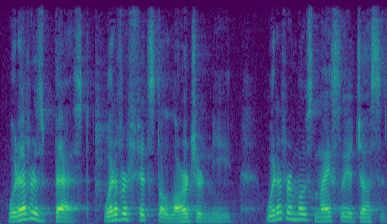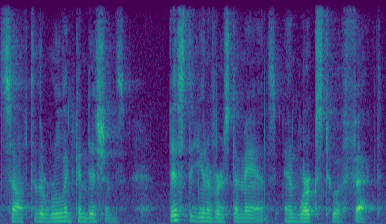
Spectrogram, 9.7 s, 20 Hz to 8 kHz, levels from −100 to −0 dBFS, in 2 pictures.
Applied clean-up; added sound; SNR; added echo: none; none; none; none.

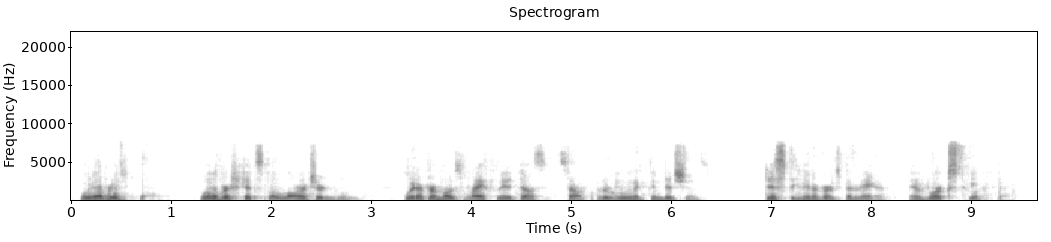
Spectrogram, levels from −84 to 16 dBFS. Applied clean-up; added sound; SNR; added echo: neural mask model DeepFilterNet 3.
